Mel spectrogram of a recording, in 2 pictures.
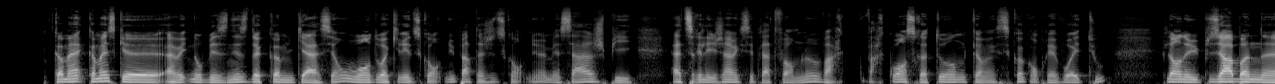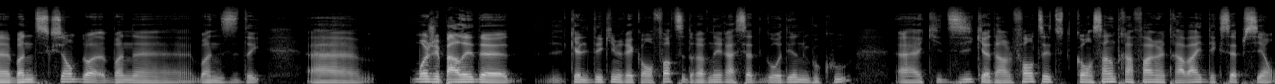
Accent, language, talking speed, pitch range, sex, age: Canadian, English, 195 wpm, 95-115 Hz, male, 20-39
